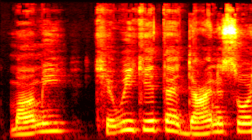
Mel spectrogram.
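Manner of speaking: put-on high-pitched child's request; little girl asking. A narrator's reading. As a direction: ask like a little girl in a storybook. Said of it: "George saw a little girl".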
